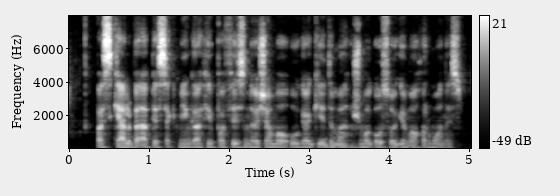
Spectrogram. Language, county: Lithuanian, Kaunas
